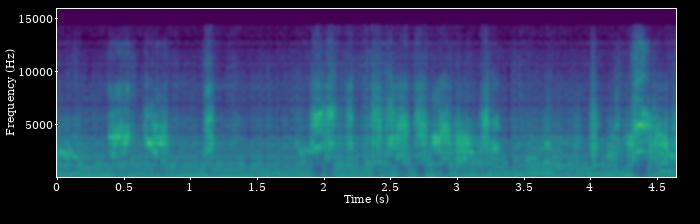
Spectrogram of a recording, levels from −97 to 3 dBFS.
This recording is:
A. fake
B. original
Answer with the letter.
A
